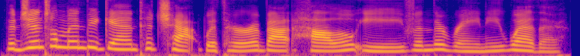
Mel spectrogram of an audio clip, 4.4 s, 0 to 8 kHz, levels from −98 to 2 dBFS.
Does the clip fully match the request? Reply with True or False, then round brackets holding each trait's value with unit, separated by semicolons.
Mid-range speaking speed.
True (195 wpm)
